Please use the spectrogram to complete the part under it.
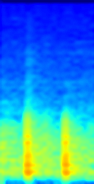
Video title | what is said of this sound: Cooking With Aron: Bread Making | it should sound hollow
